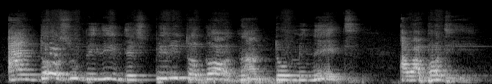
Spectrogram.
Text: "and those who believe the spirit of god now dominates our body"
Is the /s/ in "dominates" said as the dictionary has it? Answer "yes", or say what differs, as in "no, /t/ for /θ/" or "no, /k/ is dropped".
no, /s/ is dropped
